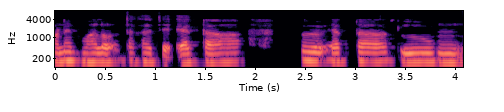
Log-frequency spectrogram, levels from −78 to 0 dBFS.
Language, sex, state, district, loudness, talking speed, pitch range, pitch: Bengali, male, West Bengal, Jhargram, -26 LUFS, 130 wpm, 145-155 Hz, 150 Hz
